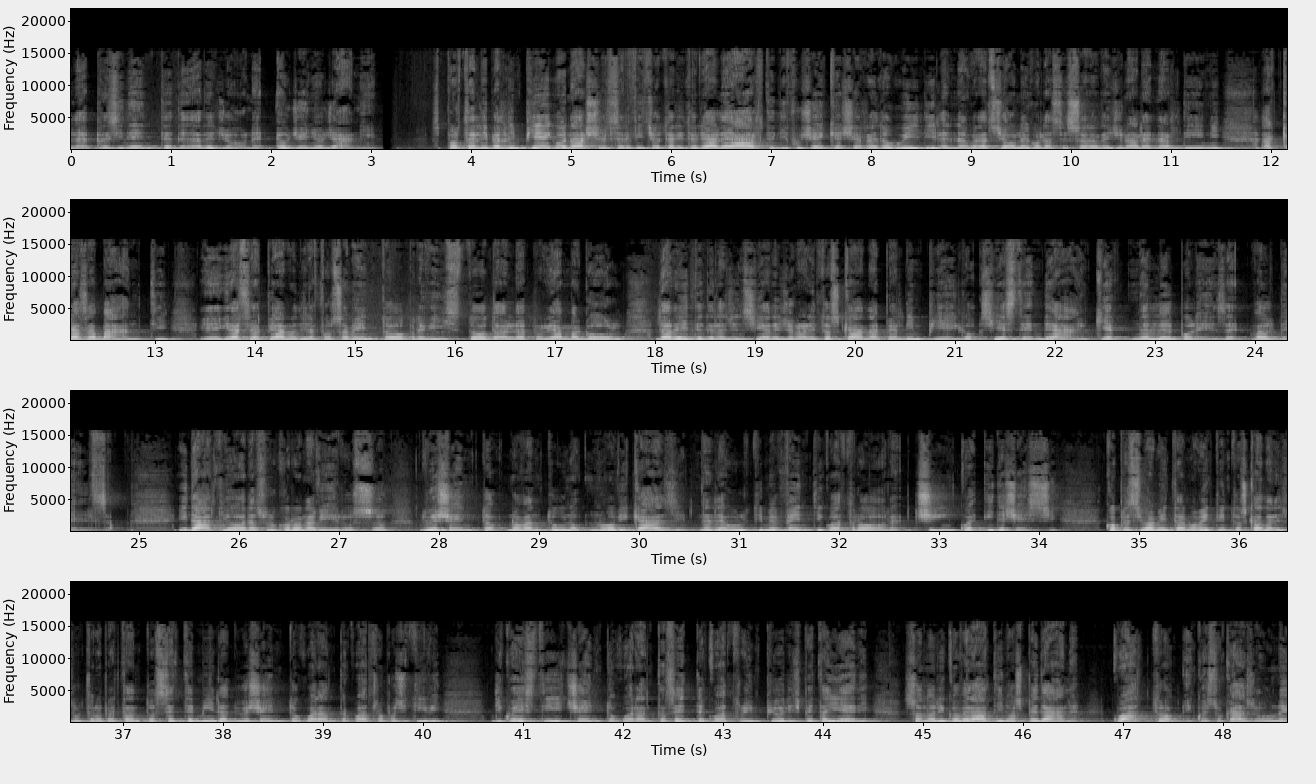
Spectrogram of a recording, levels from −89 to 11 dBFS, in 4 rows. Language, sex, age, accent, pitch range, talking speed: Italian, male, 60-79, native, 95-135 Hz, 110 wpm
